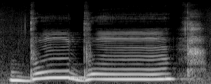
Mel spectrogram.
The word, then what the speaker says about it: bonbon: But look at my mouth. You will say en, you open the mouth. You say you close it. Okay, you almost close the mouth. Actually, you can say with the mouth closed. Well, no, it's not working. It's like just a little bit, okay? You can find this sound in the words, for example, bonbon, maison.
